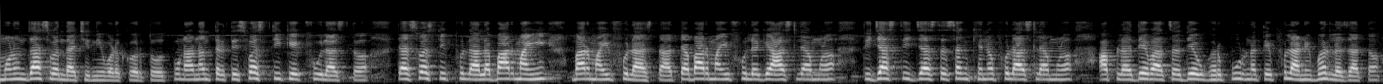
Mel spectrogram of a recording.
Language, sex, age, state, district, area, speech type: Marathi, female, 45-60, Maharashtra, Osmanabad, rural, spontaneous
